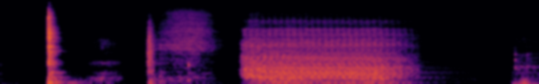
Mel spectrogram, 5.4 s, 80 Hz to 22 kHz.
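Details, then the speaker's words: Commodore 4040 dual 5¼-inch IEEE floppy disk drive, first power-on: sharp click, short buzz, steady rattle of head stepping, then a final click; normal power-on seek, whether it works is unknown. "okay well that's hopeful it's making the right sounds but is it working I don't know"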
